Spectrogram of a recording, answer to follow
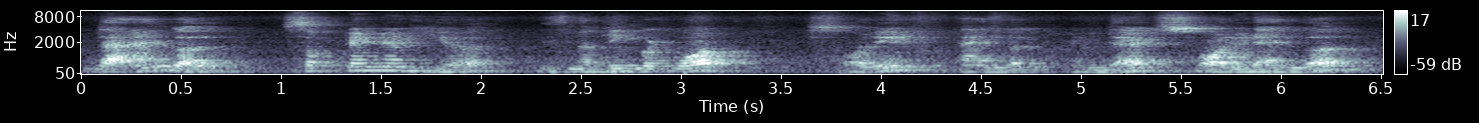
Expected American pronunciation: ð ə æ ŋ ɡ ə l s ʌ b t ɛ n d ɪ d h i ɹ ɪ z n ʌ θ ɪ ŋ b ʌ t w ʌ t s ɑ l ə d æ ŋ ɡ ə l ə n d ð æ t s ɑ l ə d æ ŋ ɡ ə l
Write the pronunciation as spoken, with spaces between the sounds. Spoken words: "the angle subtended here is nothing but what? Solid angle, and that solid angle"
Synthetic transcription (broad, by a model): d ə æ ŋ ɡ ə l s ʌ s t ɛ n d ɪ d h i ɹ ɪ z n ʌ t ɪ ŋ b ʌ t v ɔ t s ɑ l ə d æ ŋ ɡ ə l ə n d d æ t s ɑ l ə d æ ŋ ɡ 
